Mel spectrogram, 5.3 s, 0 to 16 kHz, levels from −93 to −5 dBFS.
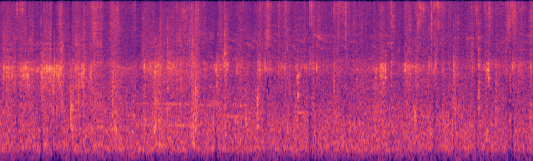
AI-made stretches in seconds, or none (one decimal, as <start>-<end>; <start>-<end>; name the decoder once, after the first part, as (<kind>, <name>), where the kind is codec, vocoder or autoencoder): none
